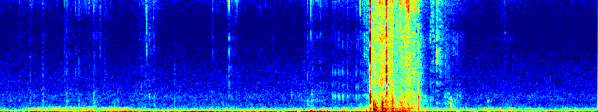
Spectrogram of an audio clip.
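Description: Faint footsteps crunching in dry leaf litter, with one louder, short crunch about three quarters of the way through, over a low steady rumble.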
